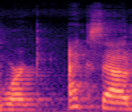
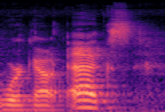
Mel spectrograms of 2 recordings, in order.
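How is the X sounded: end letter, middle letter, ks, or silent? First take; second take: middle letter; end letter. First: The letter X is spoken in the middle. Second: The letter X is spoken at the end. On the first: "it's not the work X out" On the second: "it's not the workout X"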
